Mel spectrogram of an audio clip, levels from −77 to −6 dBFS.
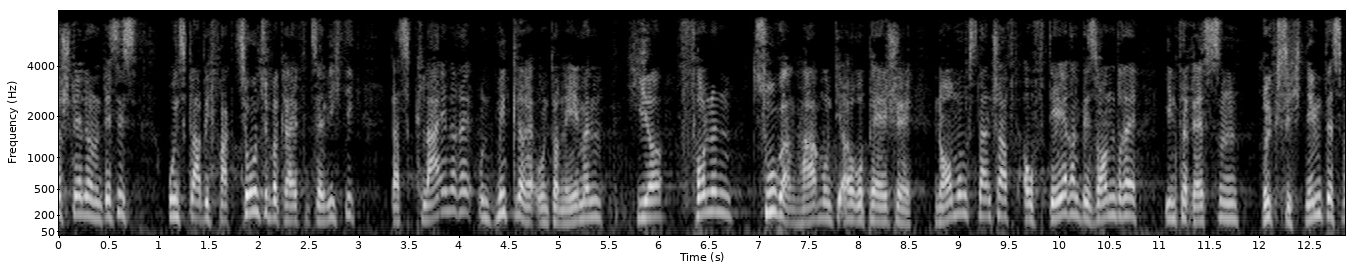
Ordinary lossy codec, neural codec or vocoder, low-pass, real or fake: none; codec, 16 kHz, 16 kbps, FreqCodec, smaller model; 7.2 kHz; fake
